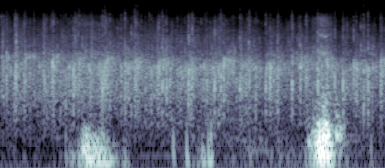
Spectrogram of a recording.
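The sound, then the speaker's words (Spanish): A crowd claps together as applause for God, a steady, dense patter of many hands, sustained throughout, with a couple of louder low thumps or shouts rising briefly above the applause. “Dale un aplauso a nuestro Padre.”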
